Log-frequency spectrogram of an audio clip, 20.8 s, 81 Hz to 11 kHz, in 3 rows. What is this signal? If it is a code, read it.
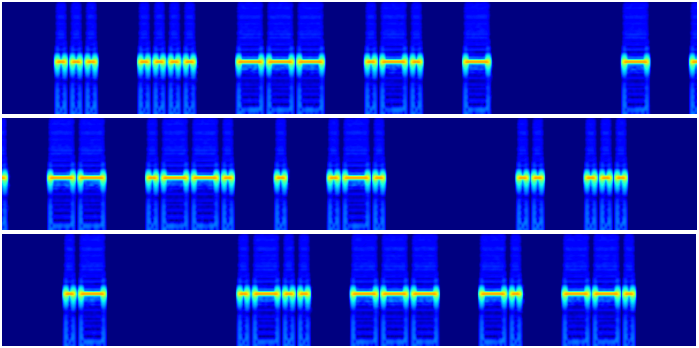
Morse code, heard as a keyed tone, about 16 wpm, spaced as for 12 wpm, 800 Hz. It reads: SHORT TEMPER IS A LONG
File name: Quotes / Quotes-mp3s / Temper @10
